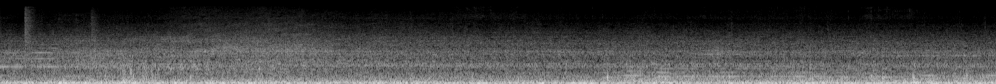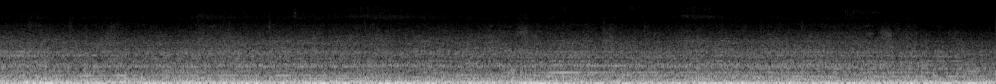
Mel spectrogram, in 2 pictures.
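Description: Tyres roar steadily on a highway, heard from inside a moving car.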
